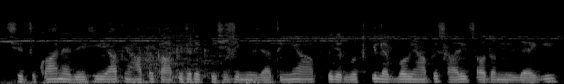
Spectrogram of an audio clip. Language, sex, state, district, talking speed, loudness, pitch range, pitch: Hindi, male, Uttar Pradesh, Budaun, 245 wpm, -37 LUFS, 115-125 Hz, 120 Hz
